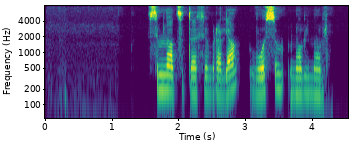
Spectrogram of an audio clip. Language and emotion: Russian, neutral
